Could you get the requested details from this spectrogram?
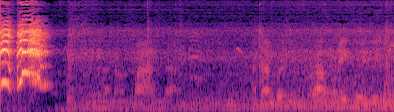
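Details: Green junglefowl, an old male that crows often, gives a brief, harsh, raspy crow right at the start. It is followed by quiet low clucks and faint background chatter.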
